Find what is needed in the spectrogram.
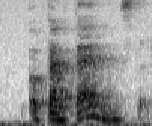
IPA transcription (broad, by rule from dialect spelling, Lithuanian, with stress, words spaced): oː pʲɛŋkˈtɑːdʲɛnʲsʲ ˈdɐ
